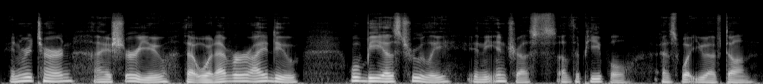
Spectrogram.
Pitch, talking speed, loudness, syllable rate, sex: 125 Hz, 190 wpm, -18 LUFS, 5.1 syllables/s, male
